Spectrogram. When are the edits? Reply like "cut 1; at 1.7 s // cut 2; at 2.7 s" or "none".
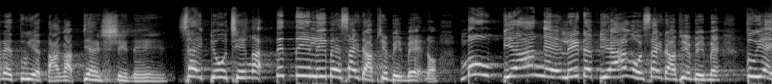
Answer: cut 1; at 1.7 s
